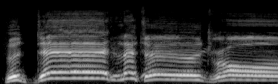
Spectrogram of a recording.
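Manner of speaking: slow, booming segment title; announcer voice. Acted. Host announcing his segment, slow grand announcer voice. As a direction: announce it like a game show.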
